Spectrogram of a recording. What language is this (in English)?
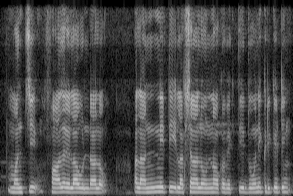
Telugu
